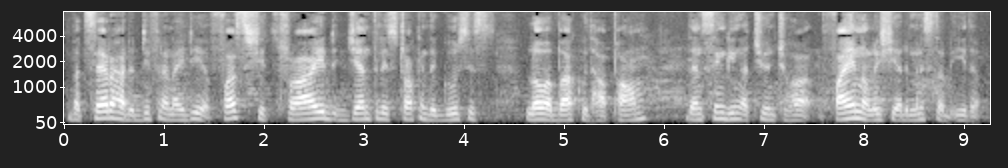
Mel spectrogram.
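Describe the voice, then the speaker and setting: Recorded in low quality for an accent archive, a Somali-accented man in his thirties reads a brief passage and then speaks freely, frequently stalling and repeating himself. His dark-toned voice is on the high side, with a steady delivery at a moderate pace.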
